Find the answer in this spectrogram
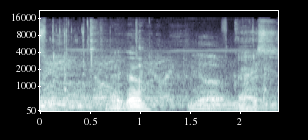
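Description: Short, indistinct bits of a man's talk after the beat has stopped.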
